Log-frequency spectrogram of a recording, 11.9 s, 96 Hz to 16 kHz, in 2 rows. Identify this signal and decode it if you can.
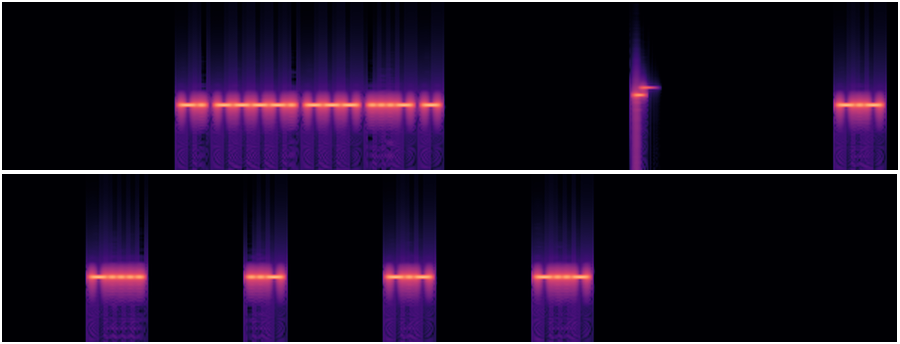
Morse code, heard as a keyed tone, about 40 wpm, spaced as for 17 wpm, 700 Hz. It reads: N9OVT K6UKX
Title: USA Call Signs - 5 Characters - 8x Character Spacing - 40wpm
